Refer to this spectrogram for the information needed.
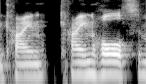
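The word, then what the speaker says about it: Kienholz: Washington was very early in on this Lincoln Kindholz, am I pronouncing that right? The, yep.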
